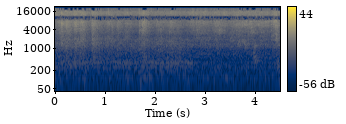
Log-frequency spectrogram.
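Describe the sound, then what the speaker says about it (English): Tap water runs steadily over red skin potatoes being rinsed before going into a pot, a continuous close splashing wash with no talking. "You just want to knock them off with a little bit of water"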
